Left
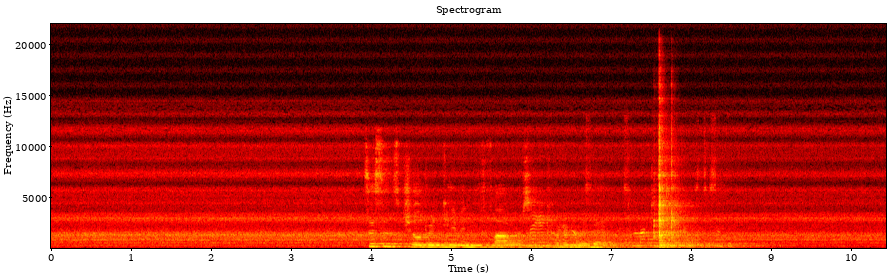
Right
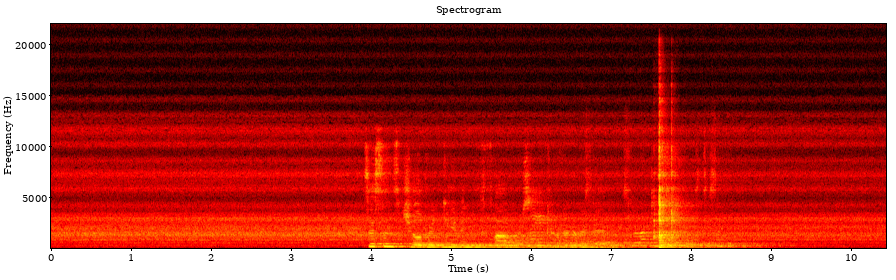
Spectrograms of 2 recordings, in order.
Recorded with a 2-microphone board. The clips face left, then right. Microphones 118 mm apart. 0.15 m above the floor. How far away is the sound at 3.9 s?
About 1.2 m.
